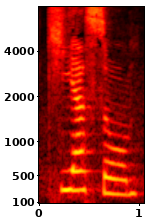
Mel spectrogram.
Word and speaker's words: Chiasso: Der Fall, wie spricht man es aus? Chiasso.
